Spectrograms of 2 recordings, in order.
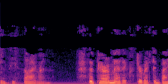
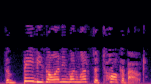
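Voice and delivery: put-on high, upset teenage girl; upset cry; 9 semitones higher, 5 dB louder than usual. A narrator's reading. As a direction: complain loudly, fed up. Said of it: "Zoe cried".

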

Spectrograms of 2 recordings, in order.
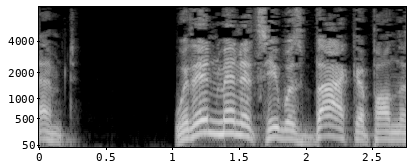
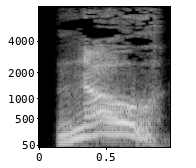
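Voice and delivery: sudden higher, forceful "no"; forceful outburst; 6 semitones higher, 3 dB louder than usual. A narrator's reading. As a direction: burst out in sharp refusal. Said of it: "it surprised him with its force".

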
